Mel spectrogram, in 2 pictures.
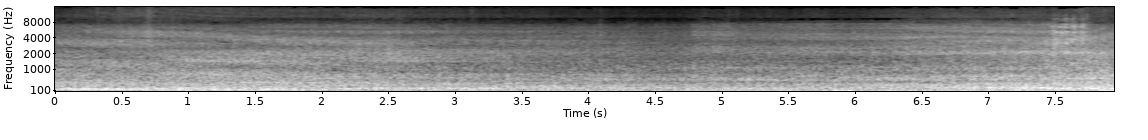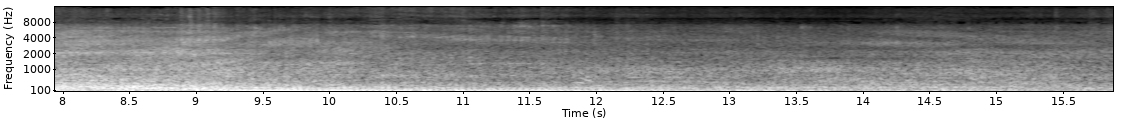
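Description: Motor vehicle engines running on the road, a steady low hum that grows louder about halfway through as a vehicle comes by, then fades.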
